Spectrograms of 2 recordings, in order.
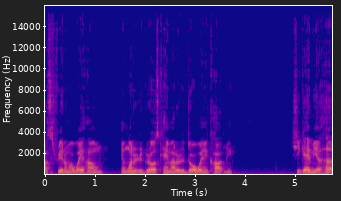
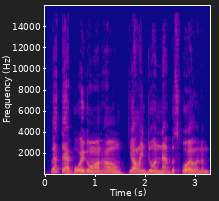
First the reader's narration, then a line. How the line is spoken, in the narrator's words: Jessie yelled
